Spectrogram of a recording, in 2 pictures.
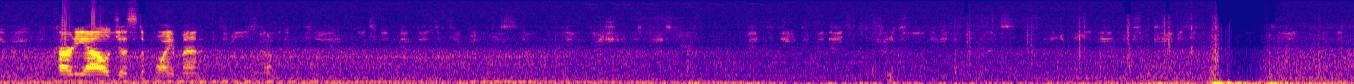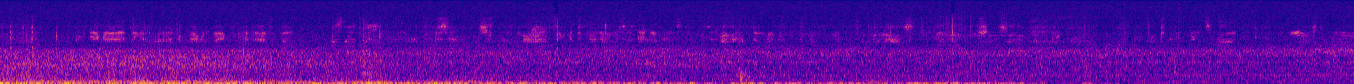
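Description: A car engine hums steadily from inside the car, then quiets as the car slows to a stop.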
